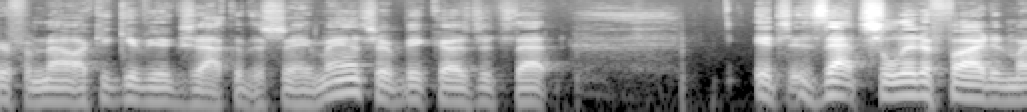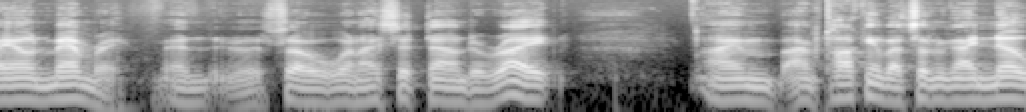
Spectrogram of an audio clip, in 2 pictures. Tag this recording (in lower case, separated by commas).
speech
